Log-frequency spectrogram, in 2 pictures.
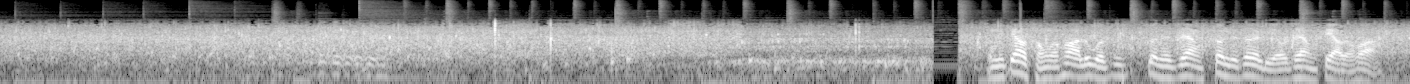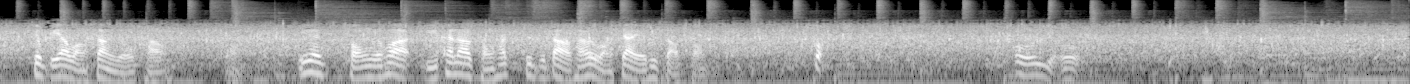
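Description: A shallow river rushes and babbles over stones nearby.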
